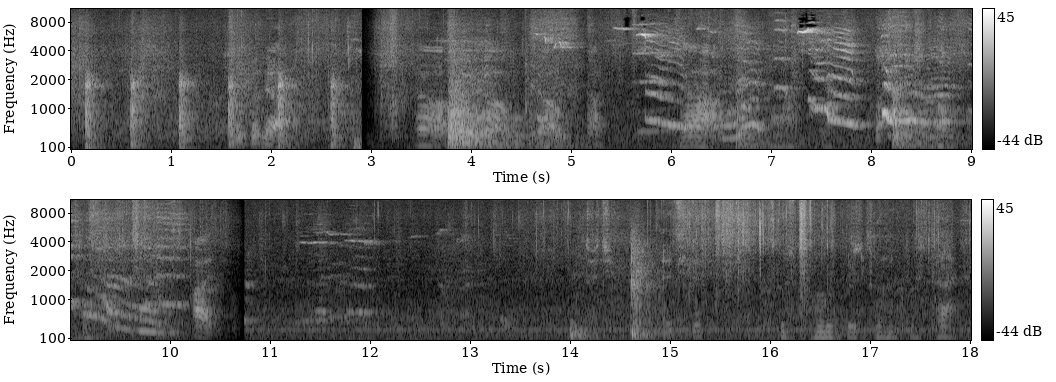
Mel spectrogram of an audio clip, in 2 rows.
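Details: Akita Inu dog during its first training session with a trainer in 2020. A person talks at first, then a run of high, wavering whimpers with rising and falling pitch. A steady low hum follows, with a few faint yips.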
